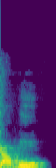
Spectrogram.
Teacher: supressão de uma vogal átona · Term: Elisão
